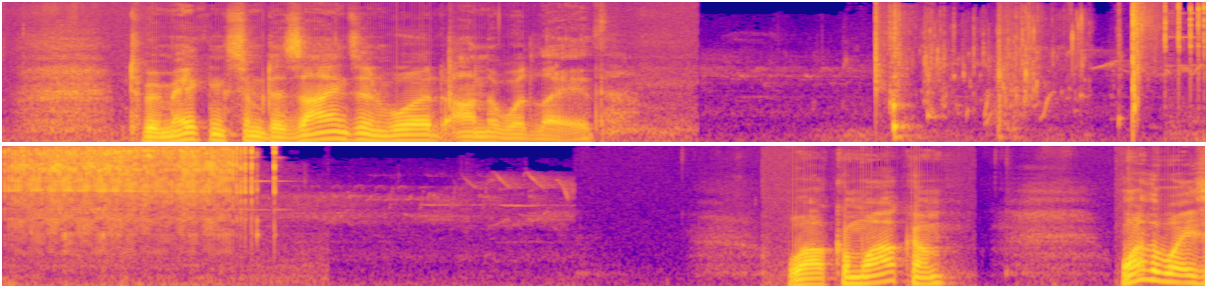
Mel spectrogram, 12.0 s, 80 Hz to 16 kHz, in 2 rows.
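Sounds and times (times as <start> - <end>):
sharp clicks: 5.6 - 7.6.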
